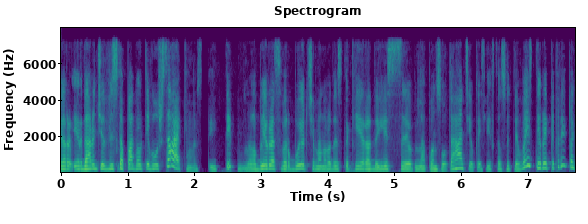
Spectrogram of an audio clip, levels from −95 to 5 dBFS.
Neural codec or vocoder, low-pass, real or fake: codec, 24 kHz, 1.5 kbps, HILCodec; 7.2 kHz; fake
